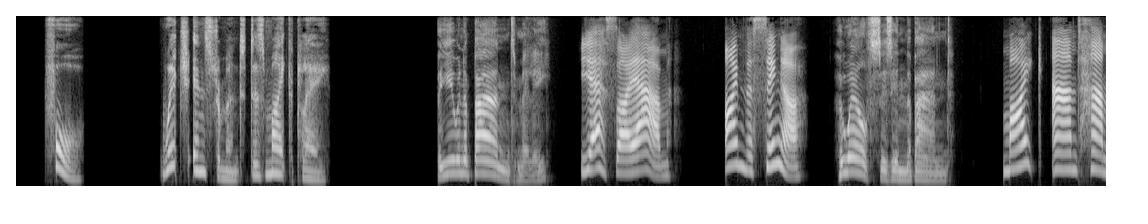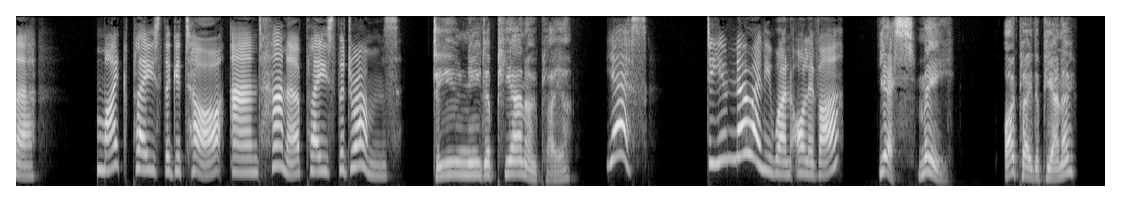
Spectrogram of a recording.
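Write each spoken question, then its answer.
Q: Which instrument does Mike play?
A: the guitar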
